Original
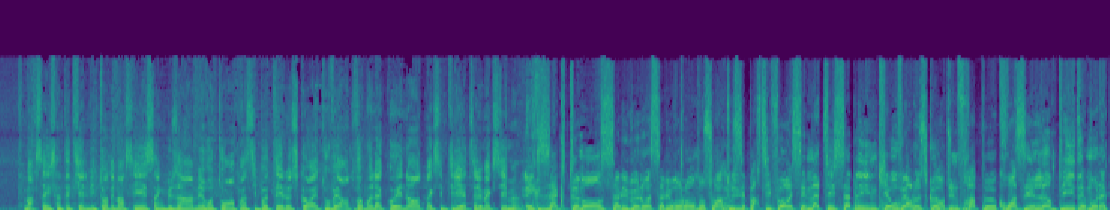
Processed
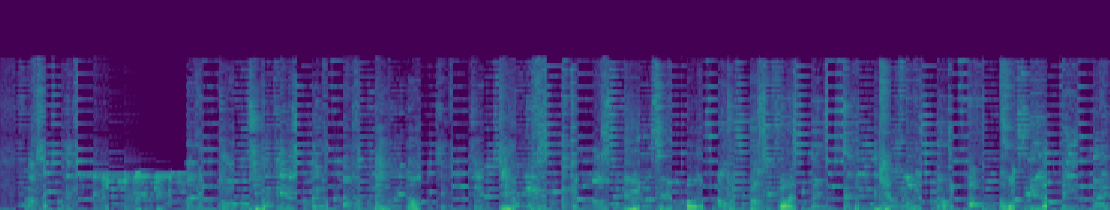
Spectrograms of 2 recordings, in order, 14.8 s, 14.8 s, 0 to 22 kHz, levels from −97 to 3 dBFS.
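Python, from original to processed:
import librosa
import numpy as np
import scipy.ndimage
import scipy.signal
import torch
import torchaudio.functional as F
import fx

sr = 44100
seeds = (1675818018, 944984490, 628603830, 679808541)

y = fx.freq_invert(x, sr, carrier_hz=3800, at=(1.03, 2.48))
y = fx.level_steps(y, sr, step_db=14, at=(5.22, 6.5))
y = fx.echo_heads(y, sr, ms=64, heads='first and third', feedback_pct=61, wet_db=-17.5)
y = fx.resonator_held(y, sr, hz=4.8, low_hz=210.0, high_hz=1300.0)
y = y * librosa.db_to_amplitude(2.5)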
